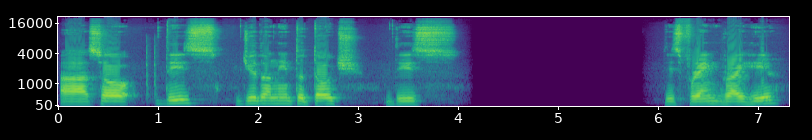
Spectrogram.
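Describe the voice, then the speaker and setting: Guy slowly walking you through a spreadsheet, mellow voice, keeps restarting his words. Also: medium pitch, steady tone, clear, resonant tone. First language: Spanish. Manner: halting, repeats words, many fillers. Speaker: spreadsheet tutorial maker. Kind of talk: screen-recorded software walkthrough.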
